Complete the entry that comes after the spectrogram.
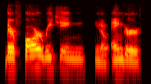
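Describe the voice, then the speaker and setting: Here a man is speaking. He has a Southern accent. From US South, Columbus, Georgia. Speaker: city council candidate. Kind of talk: casual chat. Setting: online audio room.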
